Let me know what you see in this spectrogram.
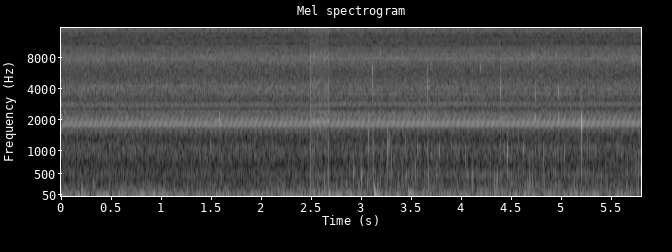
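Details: Loud upset-stomach bowel sounds (borborygmi) after coffee and prune juice, recorded in 3D audio without a mic pressed to the belly: low rumbling churning with scattered bubbling pops, gurgles and squelches.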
